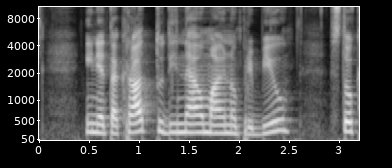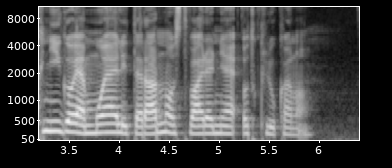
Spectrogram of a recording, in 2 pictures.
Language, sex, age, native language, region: Slovenian, female, 18-29, Slovenian, Drava region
